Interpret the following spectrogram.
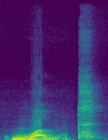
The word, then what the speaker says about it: won't: contract together and say won't so be careful about the pronunciation here because it sounds like want so want and won't so the sound is like in the alphabet l m n o P so whoa so I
